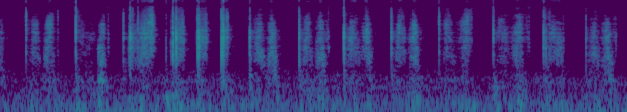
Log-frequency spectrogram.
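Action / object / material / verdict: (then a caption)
scrape / laminated cardboard flash card / laminated cardboard / none. Long acrylic nails trace and scratch over the printed balloons on a thin, flat laminated cardstock flash card resting on a fabric tablecloth. About sixteen short, bright, dry scratching strokes repeat at an uneven pace, each a hissy rasp that stops almost at once with no ring.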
